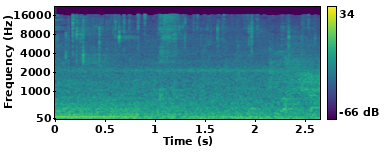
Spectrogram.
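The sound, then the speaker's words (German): Continuous wet squelching and smacking, like flesh being squeezed and pressed, from a Florentina Holzinger performance, with dense sticky clicks and slaps running steadily for a few seconds over a low rumble, fairly loud, with no voices. “Zum Beispiel das schmatzende Fleisch bei Florentina Holzinger.”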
